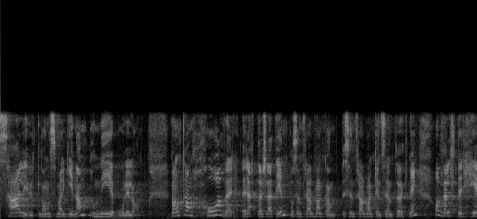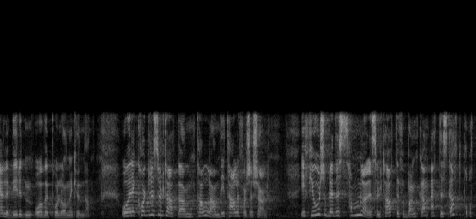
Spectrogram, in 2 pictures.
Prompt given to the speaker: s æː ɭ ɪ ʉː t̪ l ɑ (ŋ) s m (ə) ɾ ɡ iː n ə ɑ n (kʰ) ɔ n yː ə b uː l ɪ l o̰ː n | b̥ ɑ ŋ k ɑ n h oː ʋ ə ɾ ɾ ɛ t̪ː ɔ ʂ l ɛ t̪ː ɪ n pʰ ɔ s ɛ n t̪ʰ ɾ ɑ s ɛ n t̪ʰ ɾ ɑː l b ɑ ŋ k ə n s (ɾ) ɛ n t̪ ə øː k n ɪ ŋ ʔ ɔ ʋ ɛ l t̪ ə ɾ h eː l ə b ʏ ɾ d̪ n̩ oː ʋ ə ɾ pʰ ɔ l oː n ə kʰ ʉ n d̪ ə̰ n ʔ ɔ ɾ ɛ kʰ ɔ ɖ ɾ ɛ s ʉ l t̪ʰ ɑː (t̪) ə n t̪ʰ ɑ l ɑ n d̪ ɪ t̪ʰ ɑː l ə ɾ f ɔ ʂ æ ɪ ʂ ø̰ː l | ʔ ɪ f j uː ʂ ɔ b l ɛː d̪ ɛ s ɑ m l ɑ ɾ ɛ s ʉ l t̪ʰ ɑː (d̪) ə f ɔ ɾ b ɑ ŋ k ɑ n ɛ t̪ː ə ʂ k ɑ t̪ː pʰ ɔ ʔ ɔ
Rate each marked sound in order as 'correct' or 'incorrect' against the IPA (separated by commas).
incorrect, incorrect, incorrect, correct, correct, incorrect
